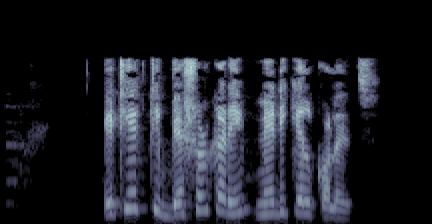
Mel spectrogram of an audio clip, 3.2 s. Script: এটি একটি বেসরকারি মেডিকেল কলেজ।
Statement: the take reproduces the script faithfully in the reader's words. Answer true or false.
true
